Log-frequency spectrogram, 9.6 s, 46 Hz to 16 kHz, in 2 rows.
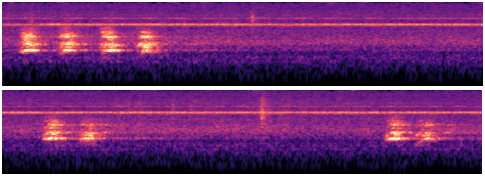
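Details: Rex the dog, out running in the night on October 7, 2018, gives a fast series of four barks, then two, then two more after pauses, over a constant high whine.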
